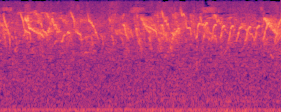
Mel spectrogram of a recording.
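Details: Lure recording of Oriental white-eye twittering: fast high trilled phrases and sharp chips running together in an overlapping chatter, over a faint continuous low drone.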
